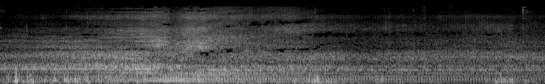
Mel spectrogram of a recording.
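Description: A three-wheeled CNG auto-rickshaw's engine passing close by. It grows louder to a peak about two seconds in, then fades as it drives away.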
